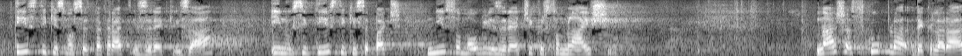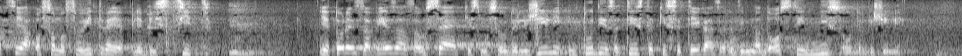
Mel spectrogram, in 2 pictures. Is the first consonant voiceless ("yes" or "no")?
yes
